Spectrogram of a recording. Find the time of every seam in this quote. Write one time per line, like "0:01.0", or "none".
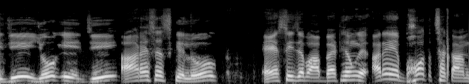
0:01.2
